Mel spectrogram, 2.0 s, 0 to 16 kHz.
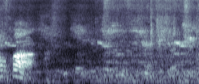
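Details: A 7-year-old talking common hill myna in Bandarban, Bangladesh, which talks fluently, gives one brief voice-like syllable, a throaty word with a clear human tone, then falls quiet over a faint room hum.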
